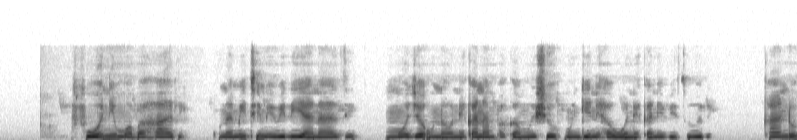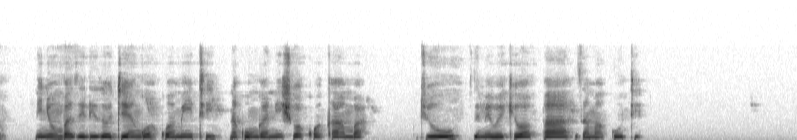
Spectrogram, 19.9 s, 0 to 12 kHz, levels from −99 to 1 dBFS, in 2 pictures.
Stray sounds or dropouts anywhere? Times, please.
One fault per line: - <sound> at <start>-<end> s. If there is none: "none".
none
